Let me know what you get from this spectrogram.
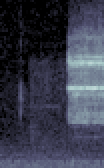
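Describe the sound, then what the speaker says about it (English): A rotary telephone bell starts abruptly after a half-second of near silence, ringing loud and sustained with a bright metallic trill that continues to the end. "Cloki's got like some sort of rotary phone or something in his kitchen."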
